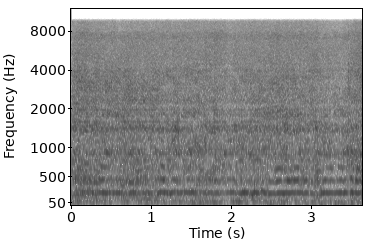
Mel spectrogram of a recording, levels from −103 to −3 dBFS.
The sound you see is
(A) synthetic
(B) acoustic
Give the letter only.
A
